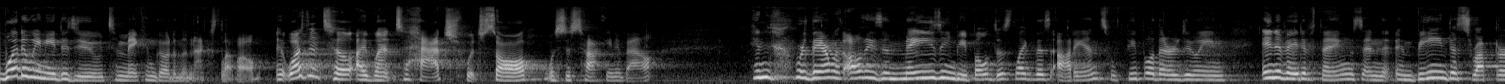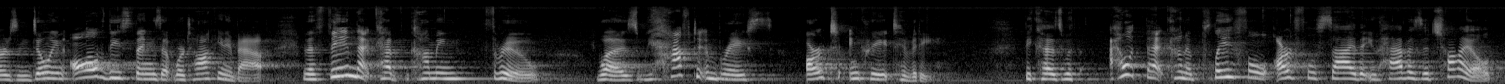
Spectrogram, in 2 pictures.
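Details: Adult woman speaking to an audience; ordinary speech.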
